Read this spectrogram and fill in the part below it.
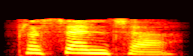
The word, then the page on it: placenta: plə’sentə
